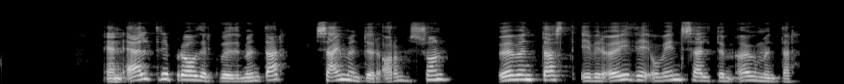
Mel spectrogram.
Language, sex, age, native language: Icelandic, female, 50-59, Icelandic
